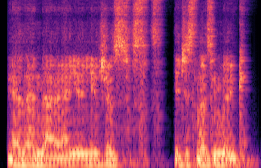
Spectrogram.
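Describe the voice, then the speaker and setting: A man speaking through a distorted voice changer that makes him sound deep and loud. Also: completely flat delivery, normal speed. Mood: boastful. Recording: distorted, off-mic voice changer audio.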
